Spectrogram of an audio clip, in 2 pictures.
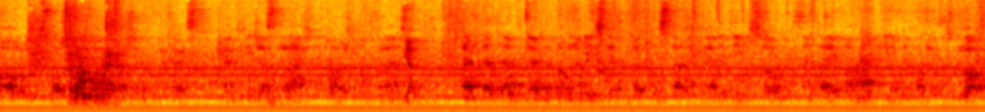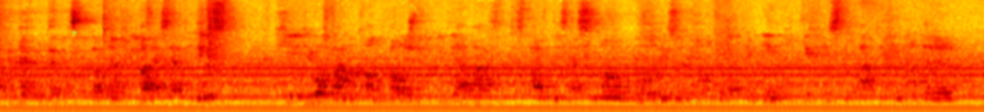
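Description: A projector fan hums steadily.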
